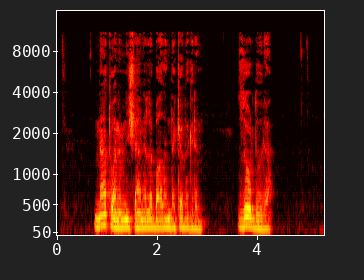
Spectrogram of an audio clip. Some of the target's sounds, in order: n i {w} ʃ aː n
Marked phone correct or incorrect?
incorrect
